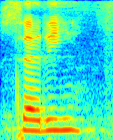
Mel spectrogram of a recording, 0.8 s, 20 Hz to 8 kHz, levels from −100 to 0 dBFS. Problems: constant background noise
